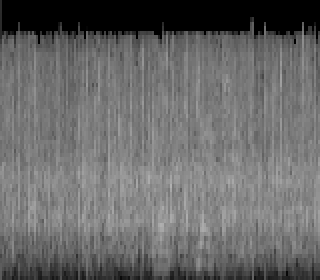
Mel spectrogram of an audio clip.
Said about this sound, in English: Oh, yeah, give him a round of applause.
